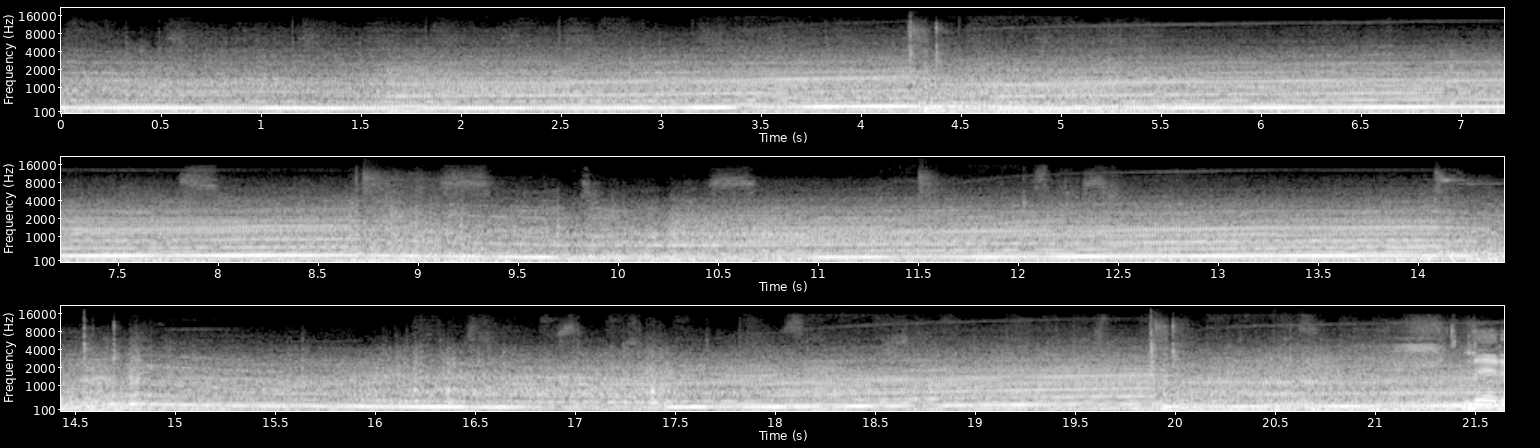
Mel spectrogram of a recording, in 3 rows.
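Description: Mazda Roadster touring car lapping the Deep Forest circuit in Gran Turismo 7, its engine droning steadily and loudly with rising and falling pitch as it revs through gears and corners, continuous throughout.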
